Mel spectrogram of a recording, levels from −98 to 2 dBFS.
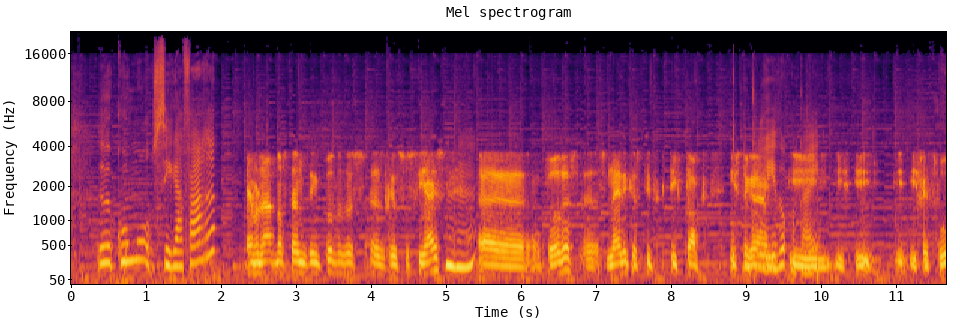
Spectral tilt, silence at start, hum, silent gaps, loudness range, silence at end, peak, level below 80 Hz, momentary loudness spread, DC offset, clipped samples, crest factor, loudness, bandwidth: -6 dB/octave; 0 s; none; none; 2 LU; 0 s; -2 dBFS; -36 dBFS; 9 LU; under 0.1%; under 0.1%; 12 dB; -14 LUFS; 19.5 kHz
